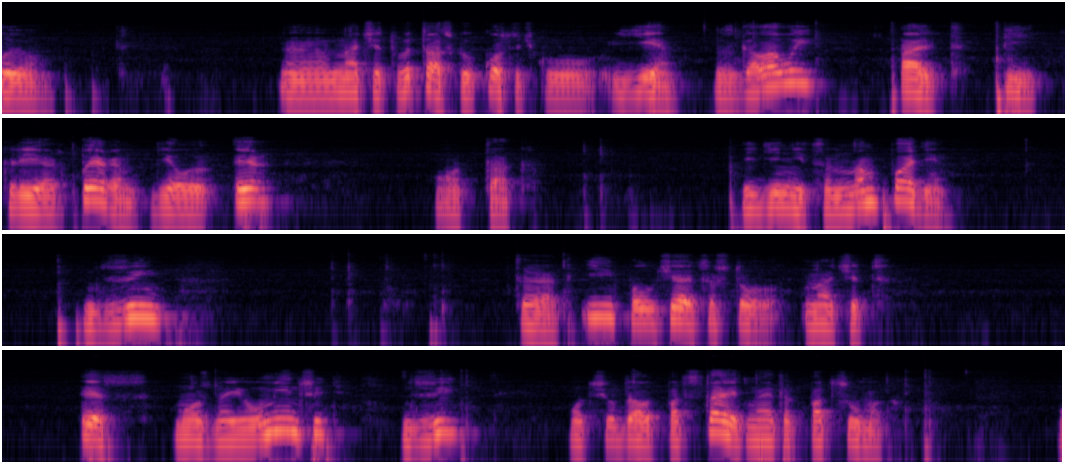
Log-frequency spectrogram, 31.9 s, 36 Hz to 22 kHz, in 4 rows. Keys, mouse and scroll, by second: 0.5 KP_3, 2.7 click, 5.0 e, 6.0 click, 7.5 alt+p, 9.8 r, 13.5 KP_1, 16.4 g, 19.5 shift+middle click, 24.6 s, 26.3 g, 27.5-28.9 middle drag, 29.8 g, 31.0-31.8 middle drag.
